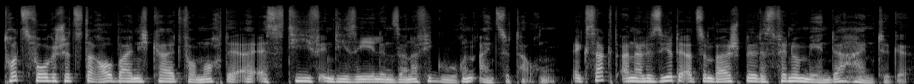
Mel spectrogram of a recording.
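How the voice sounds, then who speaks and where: A man's voice: mid-range voice, moderate pace, few pauses, warm tone, no room sound, clean studio sound. A male radio culture critic narrating a scripted review in polished, ornate phrasing. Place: studio.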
